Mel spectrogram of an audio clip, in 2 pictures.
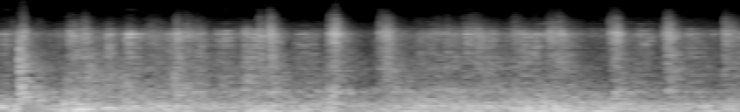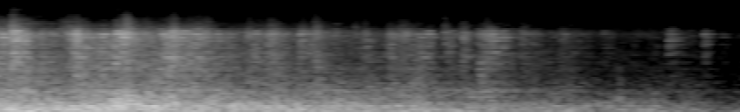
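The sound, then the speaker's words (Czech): A miners' cage runs in a shaft with a loud, steady mechanical rumble and repeated metallic clacks at an irregular rhythm, slowly fading toward the end. No one speaks. “Jak taková klec zní, slyšíte, vážení posluchači, v podkresu.”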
